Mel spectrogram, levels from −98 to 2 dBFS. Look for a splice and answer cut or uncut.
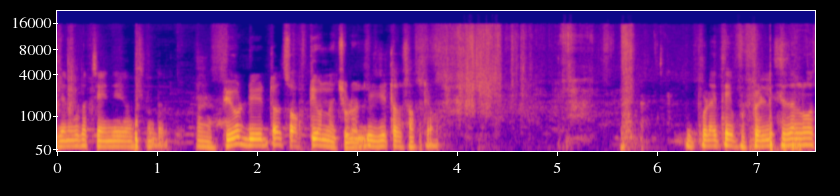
cut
